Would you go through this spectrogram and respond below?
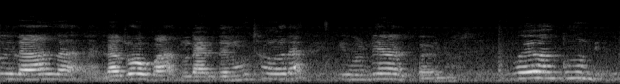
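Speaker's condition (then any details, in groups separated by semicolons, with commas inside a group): Cerebral palsy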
